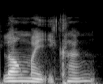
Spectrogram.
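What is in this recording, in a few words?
check answer, Chinese; gcompris-data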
